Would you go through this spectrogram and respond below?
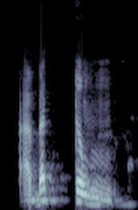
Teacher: هذا حرف مكتوب ولكنه لا ينطق لأن فيه إدغام. عبدتم نحن ننطق التاء مشددة ونحذف الدال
